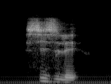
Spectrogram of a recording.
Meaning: small pair of scissors
- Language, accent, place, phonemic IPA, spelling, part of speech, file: French, France, Lyon, /siz.lɛ/, ciselet, noun, LL-Q150 (fra)-ciselet.wav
